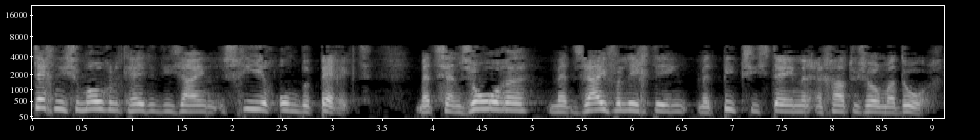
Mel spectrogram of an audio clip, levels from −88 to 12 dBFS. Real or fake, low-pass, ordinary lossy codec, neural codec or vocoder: fake; 7.2 kHz; MP3, 24 kbps; vocoder, 44.1 kHz, 80 mel bands, Vocos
